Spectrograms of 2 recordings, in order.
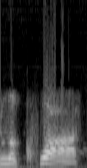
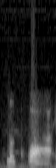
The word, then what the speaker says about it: Lacroix: It's actually LaCroix. Thank you for asking. It, it, looks like LaCroix, but it's pronounced LaCroix. It is French.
